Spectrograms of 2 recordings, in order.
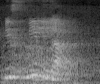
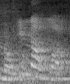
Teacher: harokat kasroh bertemu dengan huruf yang berbentuk Allah seperti ini, dia bacanya tipis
